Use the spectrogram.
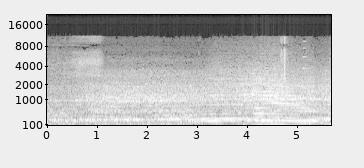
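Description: A racing car engine revs hard and steadily while drafting in another car's slipstream on a straight in a racing video game, a loud, continuous whirring drone with a slight rise in pitch.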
